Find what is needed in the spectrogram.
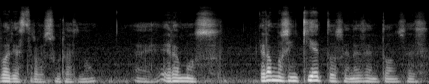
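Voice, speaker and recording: A man's pitch moves in an ordinary way while noticeable background noise plays. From Mexico, Puebla. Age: 50s. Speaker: pastor. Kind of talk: interview. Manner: halting, many fillers and repetitions.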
